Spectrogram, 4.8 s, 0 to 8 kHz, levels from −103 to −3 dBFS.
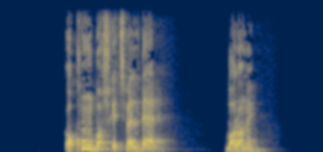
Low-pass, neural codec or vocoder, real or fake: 7.2 kHz; none; real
